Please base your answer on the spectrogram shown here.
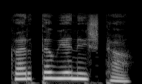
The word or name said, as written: ಕರ್ತವ್ಯನಿಷ್ಠ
